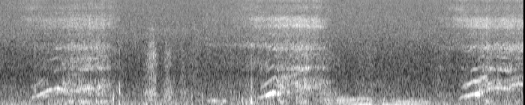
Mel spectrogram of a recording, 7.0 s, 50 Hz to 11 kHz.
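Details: 10-year-old boy and his dog asleep on a sofa, unclear which is snoring: loud rattling snores with whistling breaths in a small room, a few breaths over several seconds.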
